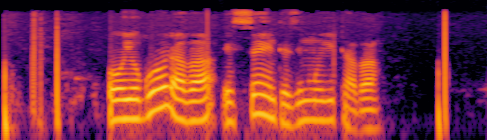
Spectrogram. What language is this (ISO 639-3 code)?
lug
